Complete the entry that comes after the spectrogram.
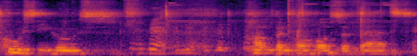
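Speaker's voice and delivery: "Hoosey hoos" and "Humping" with a breathy H for the J, slowly. Shown as a demonstration. Mocking Spanish speakers' J sound, H for J. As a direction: swap every J for a Spanish H, drawn out. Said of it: "can't make the J sound".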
